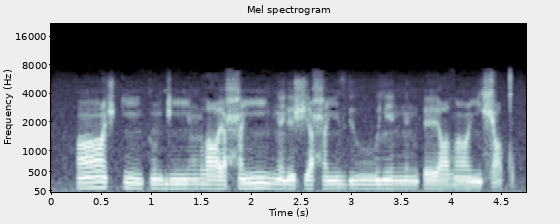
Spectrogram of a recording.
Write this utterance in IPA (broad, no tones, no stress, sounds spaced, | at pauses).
ɑ̃ː ʃ k ĩː k ũ ɡ ĩː ŋ ðˤ ɛː ħ ĩː ŋ ɛ̃ ɾʲ ʌ ʃ ɛ ħ ĩː z ɾʲ uː lʲ ɛ̃ ŋ ɛ̃ ŋ ʔ ɛː ðˤ ĩː xʲ ɑ tˤ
